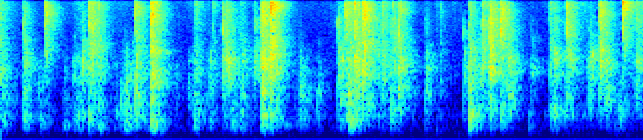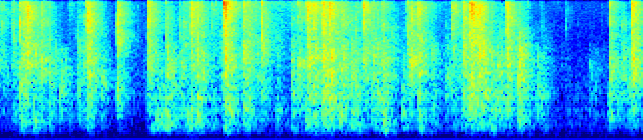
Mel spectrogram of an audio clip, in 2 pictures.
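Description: A large XXL foil-lined plastic M&M's bag, flexible and partly filled with candy, is held in both hands and crinkled and squeezed with the fingertips. Dense, bright crackling and rustling bursts come in quick succession with almost no low end. Each crinkle dies away almost at once.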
